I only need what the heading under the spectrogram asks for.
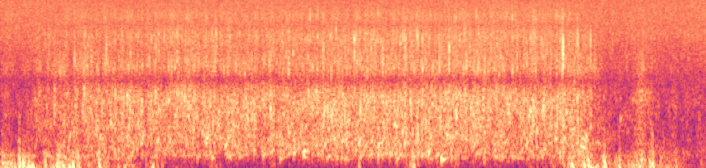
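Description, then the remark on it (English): A babbling brook fed by a very cold spring trickles and gurgles steadily, a continuous bright rush of water with small splashing bursts, heard alone without any voices. “That is cold spring, a babbling brook, and very, very cold.”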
